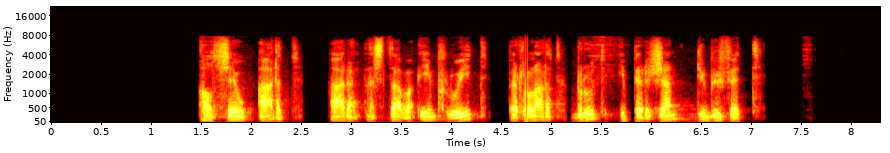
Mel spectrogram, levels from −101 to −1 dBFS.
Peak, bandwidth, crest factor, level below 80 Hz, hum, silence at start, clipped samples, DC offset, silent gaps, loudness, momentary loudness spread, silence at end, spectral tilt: -2 dBFS; 7.8 kHz; 18 dB; -56 dBFS; none; 1.5 s; under 0.1%; under 0.1%; 2.55-2.77 s, 4.41-4.58 s; -20 LUFS; 7 LU; 1.2 s; -5 dB/octave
